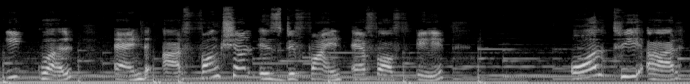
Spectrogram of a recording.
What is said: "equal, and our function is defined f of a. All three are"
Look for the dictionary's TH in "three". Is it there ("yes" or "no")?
no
